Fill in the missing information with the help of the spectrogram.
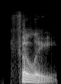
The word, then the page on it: Philly: American English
